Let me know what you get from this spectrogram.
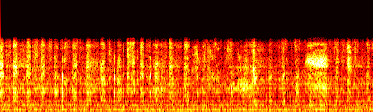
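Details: Jack, a rescued Rat Terrier, pants rapidly during a game of fetch, quick breathy huffs in a fast irregular rhythm with a brief louder rasping breath near the end.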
